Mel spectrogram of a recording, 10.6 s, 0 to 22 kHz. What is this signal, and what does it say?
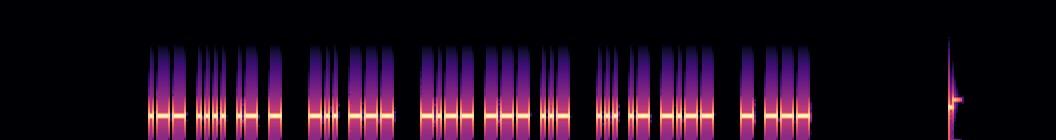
Morse code, heard as a keyed tone, about 30 wpm, 700 Hz. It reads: WHAT DO YOU SAY TO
